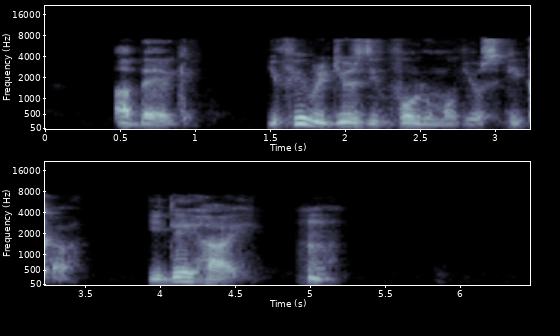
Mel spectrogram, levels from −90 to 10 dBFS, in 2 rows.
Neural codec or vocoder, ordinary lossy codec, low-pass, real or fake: vocoder, 22.05 kHz, 80 mel bands, WaveNeXt; AAC, 32 kbps; 7.2 kHz; fake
